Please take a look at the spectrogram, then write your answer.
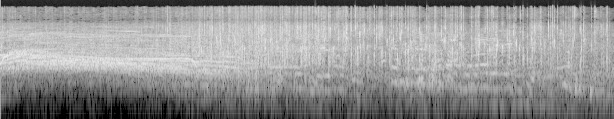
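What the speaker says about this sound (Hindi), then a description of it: "बच्चों जोरदार तालियां" Children at an Urdu school farewell ceremony in Malegaon cheer and shout loudly alongside clapping, a dense, excited crowd noise that stays strong throughout and eases slightly toward the end.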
